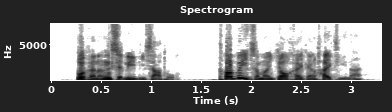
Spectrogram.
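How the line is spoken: Indignant protest, husband. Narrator (Chinese): 她的丈夫杨安波挺身而出为妻子喊冤

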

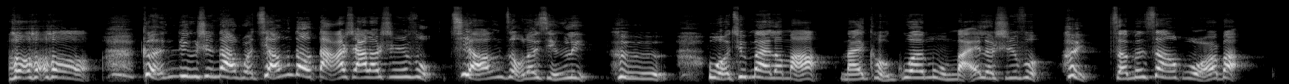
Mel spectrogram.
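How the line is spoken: Bitter weeping. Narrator (Chinese): 八戒捶胸痛哭说

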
